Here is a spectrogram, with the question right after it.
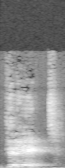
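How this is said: It is said Scottish style, with a stretched vowel. "in Scotland, they would say the word in a similar fashion, but with much more emphasis on the A sound"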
